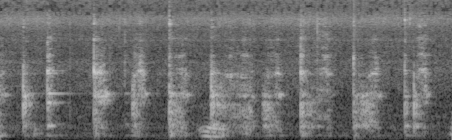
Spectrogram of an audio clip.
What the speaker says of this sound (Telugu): ఉప్పు వేసి అన్నం కలుపుకొని అన్నం బాగా మళ్ళీ మంచిగా వేగాలి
